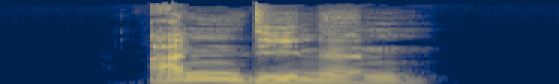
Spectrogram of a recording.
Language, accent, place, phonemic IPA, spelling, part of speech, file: German, Germany, Berlin, /ˈanˌdiːnən/, andienen, verb, De-andienen.ogg
- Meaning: 1. to press (etwas something jedem on someone) 2. to offer one's services (jedem to someone)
